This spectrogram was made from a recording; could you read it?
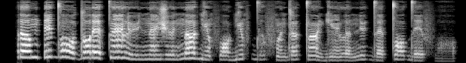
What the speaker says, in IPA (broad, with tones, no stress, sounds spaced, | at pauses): ɾ ɐː˦ m ʔ e˦ d̪ ɔː˦˨ d ɔ˦ ɾ ɛ˦˨ t̪ ɛ̃ː˦ l yː˨ n ɛ̃˨ ʒ ʏː˨ n ɐː˦ ɡʲ ə̃˨ f ɔ˨ ɡʲ ə̃˦ f d̪ ə̤˦ f ə̃˨ d œ˦ t̪ ɐ̃˦˨ ɡʲ ẽ˨ l ə˨ n y˦ d̪ ɛ˨ t̪ ɔ˦ d̪ e˨ f ɔ̤˨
